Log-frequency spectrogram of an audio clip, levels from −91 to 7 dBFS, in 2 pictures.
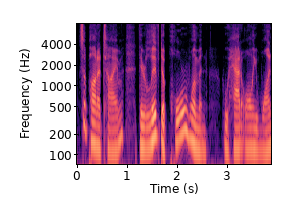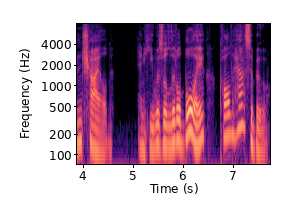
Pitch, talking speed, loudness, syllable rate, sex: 145 Hz, 170 wpm, -18 LUFS, 5.5 syllables/s, male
